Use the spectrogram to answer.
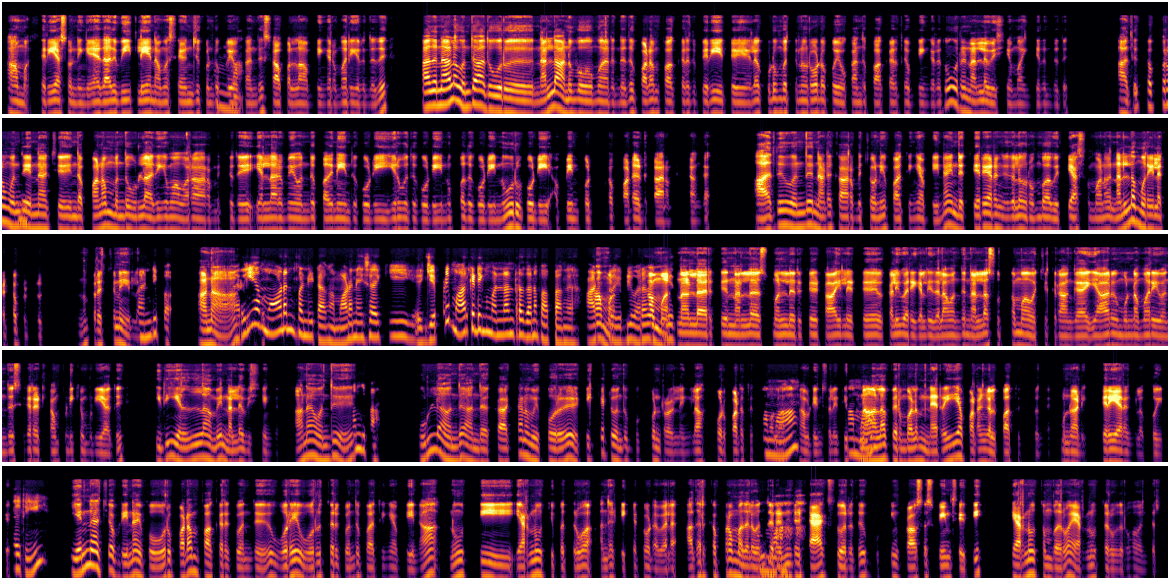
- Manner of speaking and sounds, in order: in English: "மாடர்ன்"; in English: "மாடர்னைஸ்"; in English: "மார்க்கெட்டிங்"; chuckle; in English: "புக்கிங் புரோசஸ் பீன்"
- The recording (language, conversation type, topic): Tamil, podcast, இணைய வழி காணொளி ஒளிபரப்பு சேவைகள் வந்ததனால் சினிமா எப்படி மாறியுள்ளது என்று நீங்கள் நினைக்கிறீர்கள்?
